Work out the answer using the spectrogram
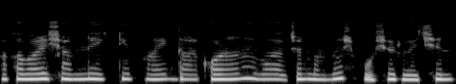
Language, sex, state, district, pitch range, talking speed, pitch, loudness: Bengali, female, West Bengal, Malda, 235-245 Hz, 170 wpm, 240 Hz, -18 LUFS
